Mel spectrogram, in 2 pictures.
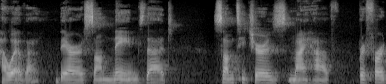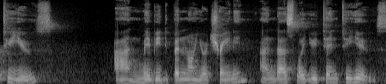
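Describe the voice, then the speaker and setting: Very slow and fairly even in intonation, the voice has vocal fry and a calm, gentle tone. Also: woman, very deep, low pitch for a woman. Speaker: yoga teacher. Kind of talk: guided yoga class instruction.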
